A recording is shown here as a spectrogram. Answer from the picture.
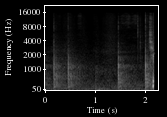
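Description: A writing tool striking and scraping on a classroom board as a word is written: a few sharp taps and short scratching strokes, unevenly spaced.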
